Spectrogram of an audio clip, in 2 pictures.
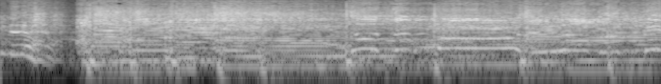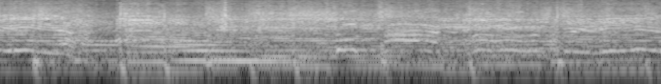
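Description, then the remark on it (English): A loud, dense rock guitar riff plays from a recorded song, driving and continuous with thick layered instruments behind it for several seconds, with no one talking over it. “Listen to this riff.”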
